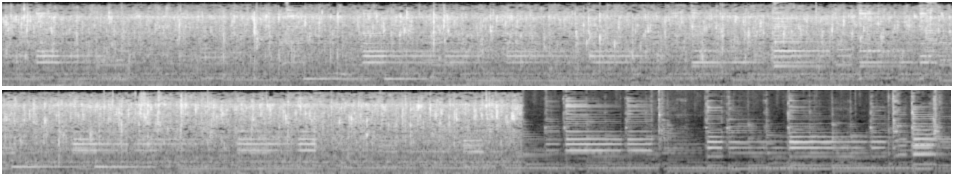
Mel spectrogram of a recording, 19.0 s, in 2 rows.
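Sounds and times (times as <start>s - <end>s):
food sizzling in hot oil: 0.0s - 14.7s
soft background music: 0.0s - 18.9s.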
